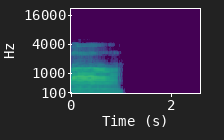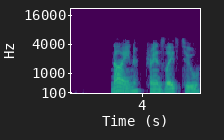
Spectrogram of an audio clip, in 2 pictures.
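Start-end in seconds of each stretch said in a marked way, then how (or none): 0.0-1.1 ba held on a flat, high level tone. Explaining how to say the number eight: high level tone on ba. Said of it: "pronounced with a high level tone, like ba".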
